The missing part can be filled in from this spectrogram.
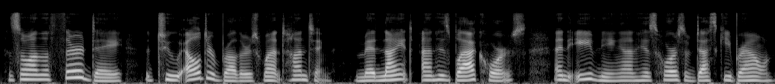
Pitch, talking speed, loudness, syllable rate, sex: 195 Hz, 185 wpm, -18 LUFS, 5.0 syllables/s, female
